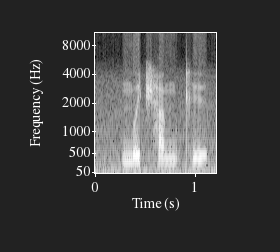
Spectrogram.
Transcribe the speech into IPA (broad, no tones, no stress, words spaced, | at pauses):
ŋʷe t͡ʃʰaŋʷikʰɪ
